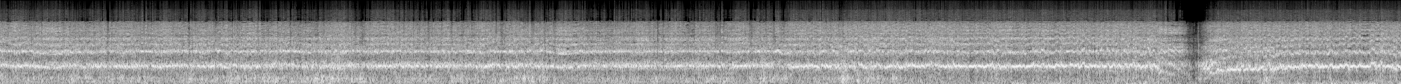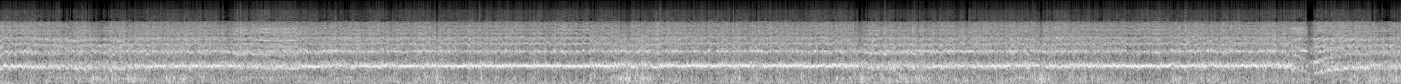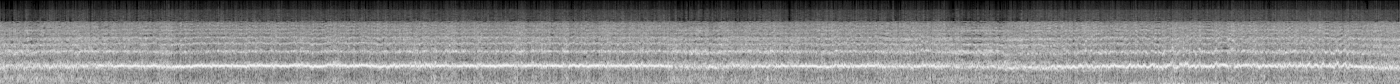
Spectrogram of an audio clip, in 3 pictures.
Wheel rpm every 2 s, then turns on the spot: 230, 230, 230, 230, 210, 170, 160, 210, 220, 230, 230, 220, 230, 200, 220, 230, 240, 230, 220, 190, 200.
none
